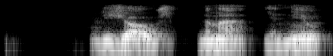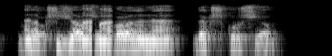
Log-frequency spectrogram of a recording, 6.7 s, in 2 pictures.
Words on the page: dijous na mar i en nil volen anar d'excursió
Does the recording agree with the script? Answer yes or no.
no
